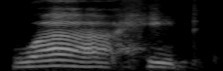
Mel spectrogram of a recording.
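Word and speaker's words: واحد: Perhatikan ejaan dan dengar sebutan yang betul. Nombor satu. Wahid. Wahid. Wau alif ha dal. W a garis atas. H garis bawah. I wahid. Bukannya wahid. Aa bukannya wahid. Wahid.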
